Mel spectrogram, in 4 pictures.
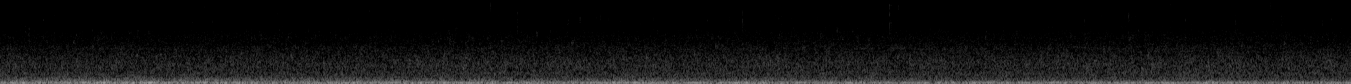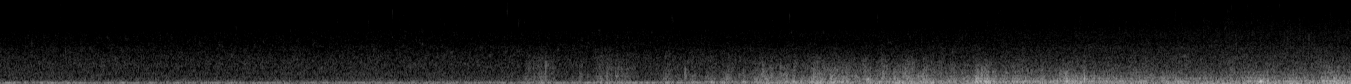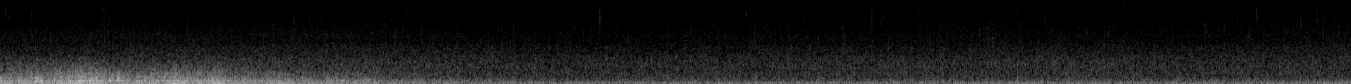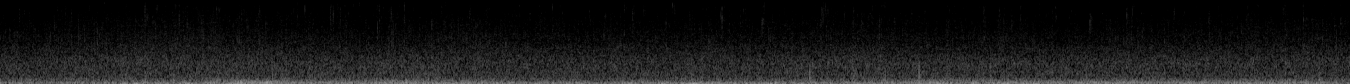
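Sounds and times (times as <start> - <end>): steady rain: 0.0 - 54.0
rolling thunder: 18.8 - 31.2.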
